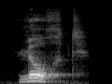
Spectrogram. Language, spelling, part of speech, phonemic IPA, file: Dutch, loogt, verb, /loxt/, Nl-loogt.ogg
- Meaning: 1. second-person (gij) singular past indicative of liegen 2. inflection of logen: second/third-person singular present indicative 3. inflection of logen: plural imperative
